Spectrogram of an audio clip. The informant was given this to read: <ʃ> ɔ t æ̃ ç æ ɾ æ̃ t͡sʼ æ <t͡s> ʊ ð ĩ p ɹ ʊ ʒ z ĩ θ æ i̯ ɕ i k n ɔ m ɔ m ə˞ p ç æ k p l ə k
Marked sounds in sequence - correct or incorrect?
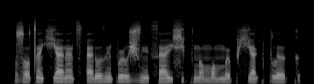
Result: incorrect, incorrect

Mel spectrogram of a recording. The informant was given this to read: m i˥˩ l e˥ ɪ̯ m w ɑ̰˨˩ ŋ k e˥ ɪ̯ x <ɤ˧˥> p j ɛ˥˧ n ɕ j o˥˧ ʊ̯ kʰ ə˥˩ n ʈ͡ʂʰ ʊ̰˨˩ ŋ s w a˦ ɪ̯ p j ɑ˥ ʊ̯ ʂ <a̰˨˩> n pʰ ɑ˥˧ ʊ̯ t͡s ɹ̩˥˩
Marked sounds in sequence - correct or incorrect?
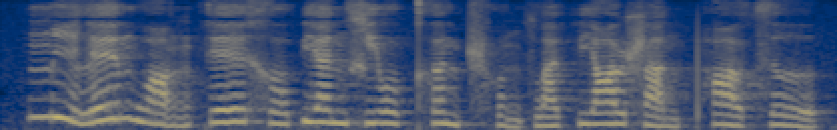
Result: correct, correct

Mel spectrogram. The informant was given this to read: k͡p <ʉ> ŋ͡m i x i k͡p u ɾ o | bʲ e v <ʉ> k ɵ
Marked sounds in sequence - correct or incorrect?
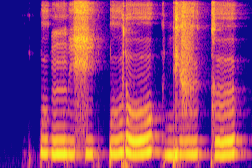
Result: incorrect, correct

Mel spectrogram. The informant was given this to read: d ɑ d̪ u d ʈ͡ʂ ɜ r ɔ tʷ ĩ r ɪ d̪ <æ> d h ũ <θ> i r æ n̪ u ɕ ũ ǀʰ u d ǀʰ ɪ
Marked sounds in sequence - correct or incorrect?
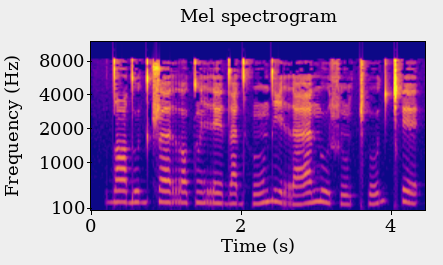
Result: correct, incorrect

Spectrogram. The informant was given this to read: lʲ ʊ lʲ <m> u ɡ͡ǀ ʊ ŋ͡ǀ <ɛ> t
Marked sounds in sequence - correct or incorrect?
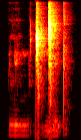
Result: correct, incorrect

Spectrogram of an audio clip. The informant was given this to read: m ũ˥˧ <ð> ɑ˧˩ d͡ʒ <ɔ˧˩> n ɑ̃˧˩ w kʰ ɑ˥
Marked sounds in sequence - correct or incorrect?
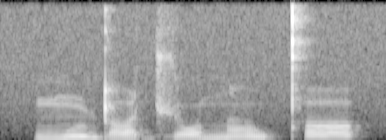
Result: incorrect, correct

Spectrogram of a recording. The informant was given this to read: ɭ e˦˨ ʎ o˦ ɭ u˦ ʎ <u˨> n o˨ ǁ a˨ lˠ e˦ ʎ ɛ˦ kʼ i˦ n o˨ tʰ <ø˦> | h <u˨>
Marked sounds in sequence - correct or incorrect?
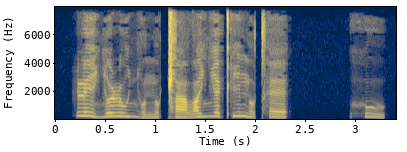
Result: incorrect, incorrect, incorrect

